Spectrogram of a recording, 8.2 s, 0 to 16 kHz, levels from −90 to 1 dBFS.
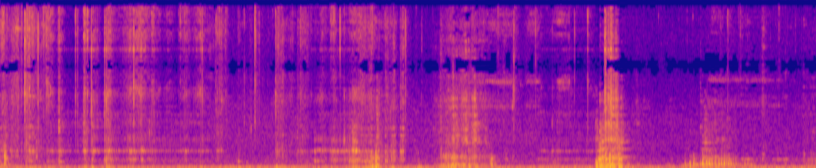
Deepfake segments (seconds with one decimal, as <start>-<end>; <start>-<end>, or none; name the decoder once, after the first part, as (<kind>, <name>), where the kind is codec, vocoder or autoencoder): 0.5-2.1 (codec, SNAC); 3.1-3.6; 5.4-6.0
